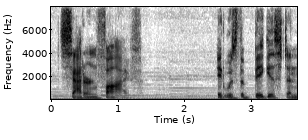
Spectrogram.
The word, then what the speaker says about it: Saturn V: The rocket they used was called Saturn V, pronounced Saturn V.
